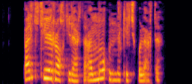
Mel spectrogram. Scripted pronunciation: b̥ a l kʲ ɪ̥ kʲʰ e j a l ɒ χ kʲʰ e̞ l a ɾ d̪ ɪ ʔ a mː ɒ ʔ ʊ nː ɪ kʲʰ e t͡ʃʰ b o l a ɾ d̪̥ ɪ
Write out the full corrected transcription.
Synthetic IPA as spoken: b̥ a l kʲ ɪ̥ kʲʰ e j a ɾ ɒ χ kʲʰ e̞ l a ɾ d̪ ɪ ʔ a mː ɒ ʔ ʊ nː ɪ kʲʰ e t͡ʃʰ b o l a ɾ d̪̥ ɪ

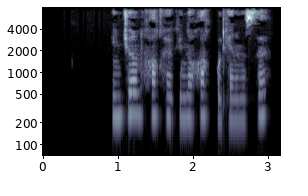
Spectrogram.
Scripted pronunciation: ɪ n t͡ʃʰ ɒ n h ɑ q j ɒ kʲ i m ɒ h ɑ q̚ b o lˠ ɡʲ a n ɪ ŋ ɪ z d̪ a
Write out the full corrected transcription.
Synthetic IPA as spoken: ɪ n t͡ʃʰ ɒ n h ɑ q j ɒ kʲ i n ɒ h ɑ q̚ b o lˠ ɡʲ a n ɪ m ɪ z d̪ a

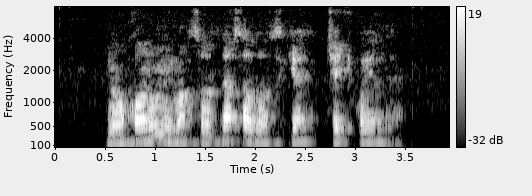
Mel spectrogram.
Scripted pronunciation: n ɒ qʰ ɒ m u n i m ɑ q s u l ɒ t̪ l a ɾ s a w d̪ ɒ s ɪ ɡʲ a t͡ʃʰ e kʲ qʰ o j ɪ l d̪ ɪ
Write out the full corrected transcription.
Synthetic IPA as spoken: n ɒ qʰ ɒ n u n i m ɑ q s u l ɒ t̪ l a ɾ s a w d̪ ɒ s ɪ ɡʲ a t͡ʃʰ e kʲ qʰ o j ɪ l d̪ ɪ

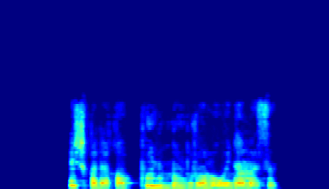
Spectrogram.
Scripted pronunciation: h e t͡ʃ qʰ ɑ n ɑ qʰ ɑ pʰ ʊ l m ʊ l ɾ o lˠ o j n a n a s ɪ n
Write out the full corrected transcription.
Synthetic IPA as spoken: h e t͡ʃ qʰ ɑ n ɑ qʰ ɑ pʰ ʊ l m ʊ l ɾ o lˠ o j n a m a s ɪ n

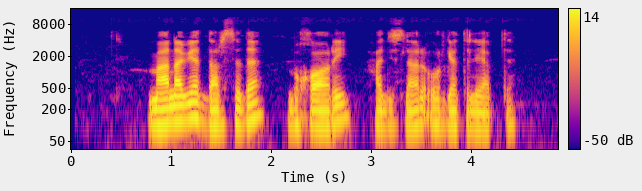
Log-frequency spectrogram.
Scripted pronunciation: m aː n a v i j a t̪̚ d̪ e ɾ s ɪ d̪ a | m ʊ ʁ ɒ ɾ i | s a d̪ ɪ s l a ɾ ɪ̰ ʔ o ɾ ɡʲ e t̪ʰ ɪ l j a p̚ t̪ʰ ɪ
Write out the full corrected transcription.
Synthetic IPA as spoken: m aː n a v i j a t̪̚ d̪ a ɾ s ɪ d̪ a | b ʊ χ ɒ ɾ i | h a d̪ ɪ s l a ɾ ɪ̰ ʔ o ɾ ɡʲ a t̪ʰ ɪ l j a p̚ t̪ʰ ɪ

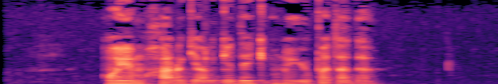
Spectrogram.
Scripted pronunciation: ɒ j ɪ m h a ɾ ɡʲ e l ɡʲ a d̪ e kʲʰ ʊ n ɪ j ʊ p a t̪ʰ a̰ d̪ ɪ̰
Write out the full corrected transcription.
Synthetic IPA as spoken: ɒ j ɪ m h a ɾ ɡʲ a l ɡʲ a d̪ e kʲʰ ʊ n ɪ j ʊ p a t̪ʰ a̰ d̪ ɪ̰

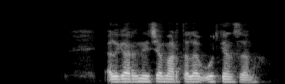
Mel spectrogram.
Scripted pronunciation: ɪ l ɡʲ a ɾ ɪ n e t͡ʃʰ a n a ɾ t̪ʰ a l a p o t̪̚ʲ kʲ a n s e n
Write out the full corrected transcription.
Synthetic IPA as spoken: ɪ l ɡʲ a ɾ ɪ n e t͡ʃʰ a m a ɾ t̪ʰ a l a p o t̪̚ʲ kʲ a n s a n

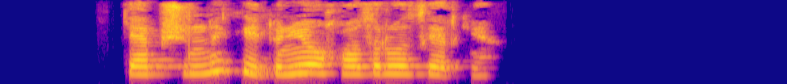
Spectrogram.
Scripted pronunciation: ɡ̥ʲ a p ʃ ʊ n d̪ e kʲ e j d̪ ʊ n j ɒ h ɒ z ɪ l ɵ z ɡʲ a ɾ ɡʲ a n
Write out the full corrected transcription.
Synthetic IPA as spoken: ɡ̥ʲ a p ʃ ʊ n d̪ a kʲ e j d̪ ʊ n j ɒ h ɒ z ɪ ɾ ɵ z ɡʲ a ɾ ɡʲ a n

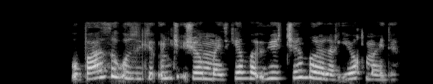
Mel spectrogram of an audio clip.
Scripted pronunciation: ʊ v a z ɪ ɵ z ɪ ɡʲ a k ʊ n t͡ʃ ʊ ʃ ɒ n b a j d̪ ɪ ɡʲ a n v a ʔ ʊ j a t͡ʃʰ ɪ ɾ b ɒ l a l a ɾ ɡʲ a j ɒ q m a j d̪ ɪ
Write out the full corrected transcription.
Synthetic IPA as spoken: ʊ b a z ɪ ɵ z ɪ ɡʲ a ʔ ʊ n t͡ʃ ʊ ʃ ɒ n m a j d̪ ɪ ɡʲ a n v a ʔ ʊ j a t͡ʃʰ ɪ ɾ b ɒ l a l a ɾ ɡʲ a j ɒ q m a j d̪ ɪ

